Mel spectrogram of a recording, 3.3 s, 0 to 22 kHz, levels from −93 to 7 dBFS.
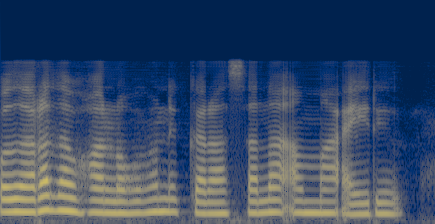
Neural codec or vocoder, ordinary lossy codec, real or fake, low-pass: codec, 16 kHz, 0.7 kbps, FocalCodec; none; fake; 7.2 kHz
